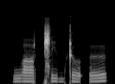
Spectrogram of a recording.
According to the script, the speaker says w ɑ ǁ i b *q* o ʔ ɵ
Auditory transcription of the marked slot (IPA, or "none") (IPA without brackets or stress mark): ʈ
